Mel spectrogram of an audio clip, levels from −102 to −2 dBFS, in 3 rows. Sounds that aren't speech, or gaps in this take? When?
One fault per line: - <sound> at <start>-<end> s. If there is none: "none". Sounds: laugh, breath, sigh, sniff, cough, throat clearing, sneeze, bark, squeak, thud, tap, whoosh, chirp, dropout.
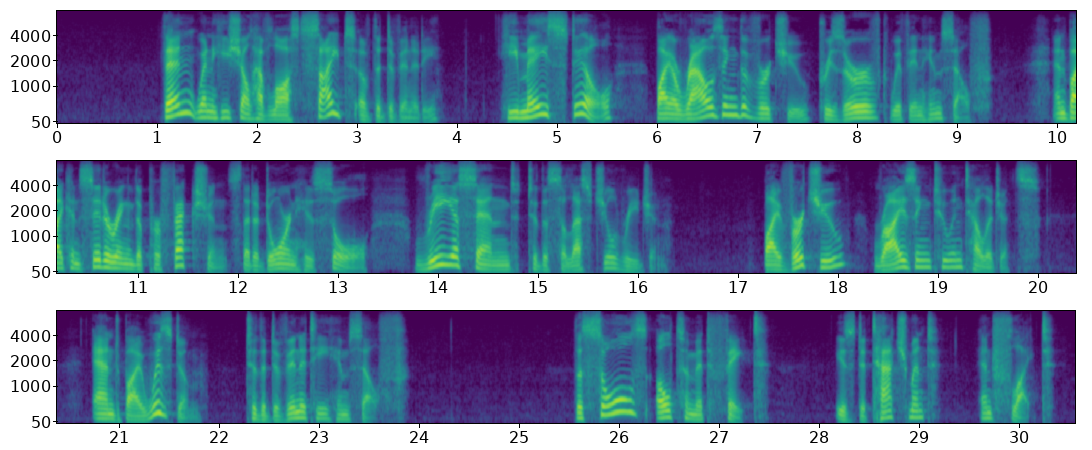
none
